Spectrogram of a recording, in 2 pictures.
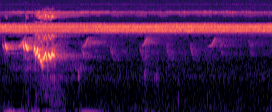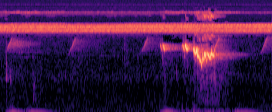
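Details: Young cucak ranting bulbul calling during bird trapping: two bright, slurred notes that drop sharply from high to mid pitch, about four seconds apart. Faint soft ticks sound between them over a steady high hiss.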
